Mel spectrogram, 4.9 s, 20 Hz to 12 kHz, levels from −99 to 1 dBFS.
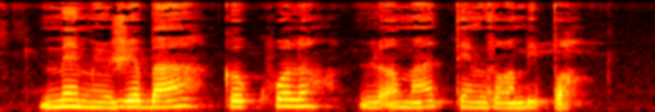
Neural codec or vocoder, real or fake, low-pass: none; real; 10.8 kHz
